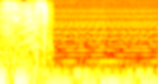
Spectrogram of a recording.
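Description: Logo-sting sound effects: a whoosh that cuts off sharply under a second in, followed by a low held bass tone with faint steady tones above it.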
